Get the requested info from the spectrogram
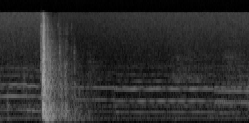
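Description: A single heavy thud about half a second in, a man collapsing to the floor, over sustained background music of held tones.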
